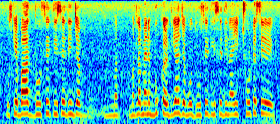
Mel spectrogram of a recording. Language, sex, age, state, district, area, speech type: Urdu, female, 18-30, Delhi, South Delhi, urban, spontaneous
